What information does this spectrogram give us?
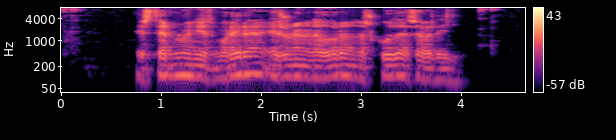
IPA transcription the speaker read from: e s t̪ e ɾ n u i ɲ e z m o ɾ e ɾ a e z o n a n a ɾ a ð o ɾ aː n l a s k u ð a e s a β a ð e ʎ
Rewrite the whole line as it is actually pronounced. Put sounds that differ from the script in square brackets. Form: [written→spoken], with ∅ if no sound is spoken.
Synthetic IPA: e s t̪ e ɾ n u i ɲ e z m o ɾ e ɾ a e z [o→u] n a n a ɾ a ð o ɾ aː n l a s k u ð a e s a β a ð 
